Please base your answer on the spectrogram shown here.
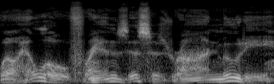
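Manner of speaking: slow, deliberate, carefully measured delivery. Showing the others a Ron Moody impersonation: Ron Moody impression. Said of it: "He thinks I do a very good Ron Moody impersonation".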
